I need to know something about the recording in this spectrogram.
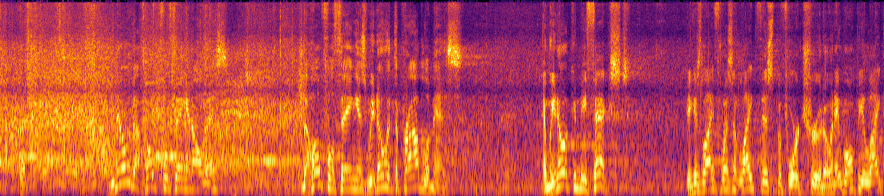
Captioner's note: applause; chanting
